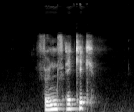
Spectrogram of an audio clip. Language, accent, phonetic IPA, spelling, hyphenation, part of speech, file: German, Austria, [ˈfʏnfˌʔɛkʰɪç], fünfeckig, fünf‧eckig, adjective, De-at-fünfeckig.ogg
- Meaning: pentagonal, having five corners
